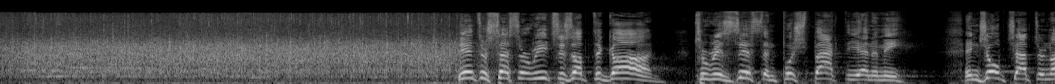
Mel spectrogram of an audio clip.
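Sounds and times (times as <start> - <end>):
audience applause: 0.0 - 4.9
speech: 4.6 - 10.5.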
